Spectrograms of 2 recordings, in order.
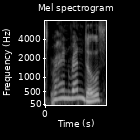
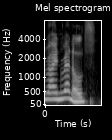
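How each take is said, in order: First: Reynolds misread as "Rendles", with a D in it; misspelt name as written. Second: Said in the usual way. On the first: Shown as a demonstration. Reader querying a typo, Reynolds said as "Rendles". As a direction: say Reynolds as "REN-dulls", puzzled and soft. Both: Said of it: "Do they mean Ryan Reynolds?".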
